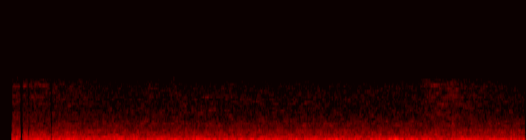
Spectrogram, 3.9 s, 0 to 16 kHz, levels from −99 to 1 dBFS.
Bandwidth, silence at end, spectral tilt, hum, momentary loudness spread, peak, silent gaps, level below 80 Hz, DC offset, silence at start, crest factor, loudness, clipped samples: 7.2 kHz; 0 s; -6 dB/octave; none; 2 LU; -54 dBFS; none; -76 dBFS; under 0.1%; 0.1 s; 14 dB; -69 LUFS; under 0.1%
